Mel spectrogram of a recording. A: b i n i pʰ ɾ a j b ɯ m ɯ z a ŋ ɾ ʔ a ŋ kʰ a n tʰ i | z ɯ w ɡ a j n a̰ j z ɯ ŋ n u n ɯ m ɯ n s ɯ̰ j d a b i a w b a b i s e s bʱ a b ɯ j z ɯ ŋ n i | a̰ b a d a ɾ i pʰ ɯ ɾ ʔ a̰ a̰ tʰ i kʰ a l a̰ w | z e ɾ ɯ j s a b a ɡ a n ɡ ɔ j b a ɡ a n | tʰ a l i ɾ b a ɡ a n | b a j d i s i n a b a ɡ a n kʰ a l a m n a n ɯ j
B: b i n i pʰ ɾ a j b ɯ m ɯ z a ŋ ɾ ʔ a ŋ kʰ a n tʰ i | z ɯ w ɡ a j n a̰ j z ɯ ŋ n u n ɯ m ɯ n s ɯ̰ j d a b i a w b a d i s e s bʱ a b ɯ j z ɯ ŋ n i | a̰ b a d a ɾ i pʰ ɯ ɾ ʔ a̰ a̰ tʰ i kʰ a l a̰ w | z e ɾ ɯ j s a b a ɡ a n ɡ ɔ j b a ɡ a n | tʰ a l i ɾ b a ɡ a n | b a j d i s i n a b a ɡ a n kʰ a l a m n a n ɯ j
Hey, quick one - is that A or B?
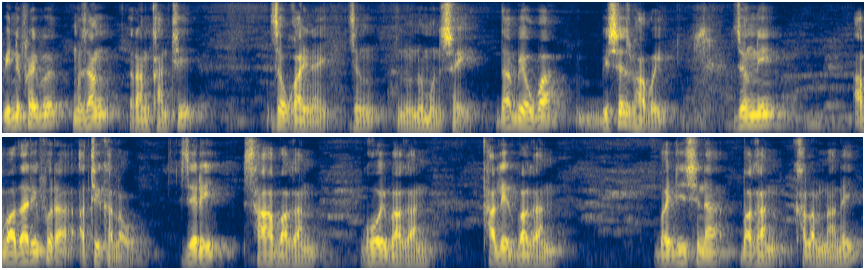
A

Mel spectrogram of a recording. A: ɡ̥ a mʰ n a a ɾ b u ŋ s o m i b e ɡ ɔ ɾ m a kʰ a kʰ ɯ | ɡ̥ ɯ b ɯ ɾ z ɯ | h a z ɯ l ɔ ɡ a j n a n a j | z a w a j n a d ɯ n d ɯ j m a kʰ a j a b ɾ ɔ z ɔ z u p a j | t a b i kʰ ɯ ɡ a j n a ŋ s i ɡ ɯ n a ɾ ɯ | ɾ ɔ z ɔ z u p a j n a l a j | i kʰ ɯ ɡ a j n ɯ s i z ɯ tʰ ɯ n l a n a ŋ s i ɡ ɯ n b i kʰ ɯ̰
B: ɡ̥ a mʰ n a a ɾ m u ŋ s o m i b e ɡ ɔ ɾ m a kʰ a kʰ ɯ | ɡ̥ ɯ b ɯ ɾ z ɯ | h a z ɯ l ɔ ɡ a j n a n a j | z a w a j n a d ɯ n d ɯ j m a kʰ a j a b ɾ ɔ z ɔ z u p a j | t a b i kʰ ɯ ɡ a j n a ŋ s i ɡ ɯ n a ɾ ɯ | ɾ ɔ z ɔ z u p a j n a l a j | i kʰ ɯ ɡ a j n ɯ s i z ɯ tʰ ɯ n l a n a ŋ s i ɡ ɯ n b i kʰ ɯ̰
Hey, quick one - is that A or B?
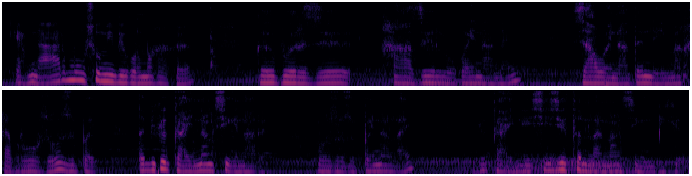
B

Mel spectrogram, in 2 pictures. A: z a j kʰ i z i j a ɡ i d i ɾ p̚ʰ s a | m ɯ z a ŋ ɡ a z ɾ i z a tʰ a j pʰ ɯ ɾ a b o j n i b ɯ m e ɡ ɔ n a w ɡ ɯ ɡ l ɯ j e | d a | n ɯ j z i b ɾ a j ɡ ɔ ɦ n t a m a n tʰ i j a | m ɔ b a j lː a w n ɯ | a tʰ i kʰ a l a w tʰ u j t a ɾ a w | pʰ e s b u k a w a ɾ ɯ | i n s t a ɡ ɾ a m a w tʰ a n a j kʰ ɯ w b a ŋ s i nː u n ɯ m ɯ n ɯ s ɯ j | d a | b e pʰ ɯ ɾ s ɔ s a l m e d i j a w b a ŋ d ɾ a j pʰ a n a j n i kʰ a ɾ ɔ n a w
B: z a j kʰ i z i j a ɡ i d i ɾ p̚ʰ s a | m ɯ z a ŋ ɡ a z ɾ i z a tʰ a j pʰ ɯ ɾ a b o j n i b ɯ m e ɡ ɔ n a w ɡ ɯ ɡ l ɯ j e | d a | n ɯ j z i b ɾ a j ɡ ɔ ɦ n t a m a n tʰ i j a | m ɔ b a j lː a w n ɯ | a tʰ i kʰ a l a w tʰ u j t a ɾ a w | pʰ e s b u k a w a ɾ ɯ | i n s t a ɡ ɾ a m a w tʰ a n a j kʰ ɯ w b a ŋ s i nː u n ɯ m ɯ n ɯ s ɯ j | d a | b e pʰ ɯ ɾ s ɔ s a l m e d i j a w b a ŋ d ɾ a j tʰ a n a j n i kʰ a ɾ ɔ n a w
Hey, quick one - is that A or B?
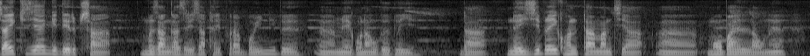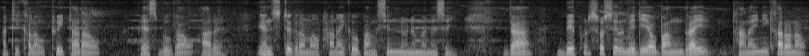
B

